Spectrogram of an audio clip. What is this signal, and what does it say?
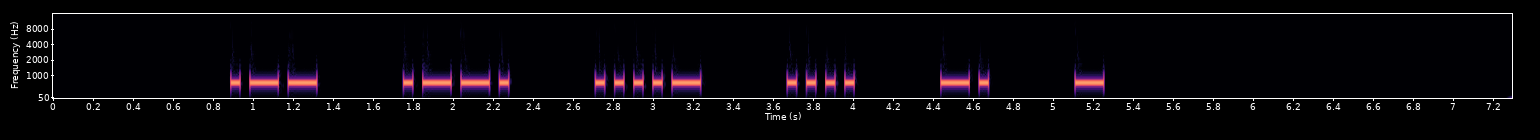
Morse code, heard as a keyed tone, about 25 wpm, spaced as for 14 wpm, 700 Hz. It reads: WP4HNT
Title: USA Call Signs - 6 Characters - 3x Character Spacing - 25wpm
